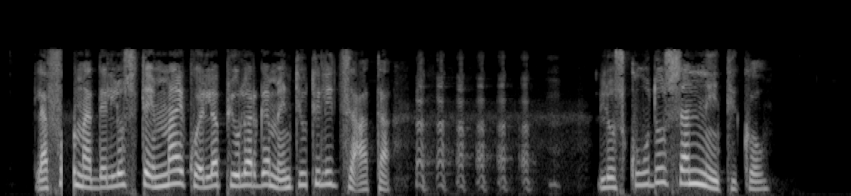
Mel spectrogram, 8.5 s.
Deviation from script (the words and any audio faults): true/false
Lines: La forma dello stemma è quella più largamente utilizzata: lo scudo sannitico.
true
